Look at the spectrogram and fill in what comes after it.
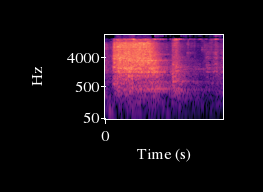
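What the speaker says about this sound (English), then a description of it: "then we say hi to our goat Donnie" A young goat gives a loud, close bleat followed by a shorter, softer second call, with no talking over it.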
